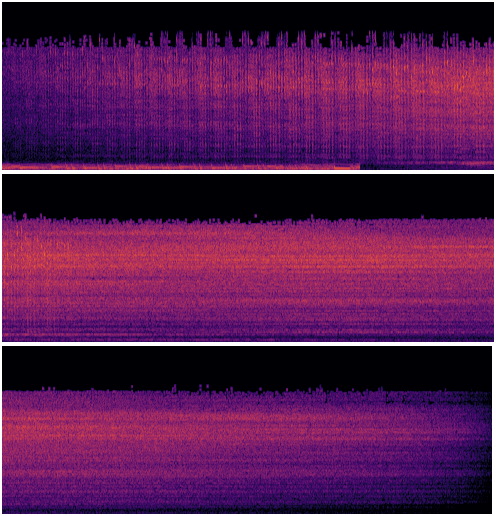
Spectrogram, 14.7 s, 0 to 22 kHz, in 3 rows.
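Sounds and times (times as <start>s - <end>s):
futuristic jingle: 0.2s - 7.8s.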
